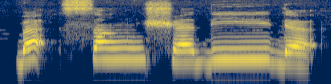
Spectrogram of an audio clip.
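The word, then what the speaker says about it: بَأْسًا شَدِيدًا: Pada lafaz ini hukumnya ikhfa karena huruf sin berharkat fathah tanwin bertemu huruf shin. Huruf shin sendiri merupakan salah satu huruf ikhfa. Cara membacanya pun sama. Dibaca samar dengan dengung dan ditahan selama 3 harokat. Pada waktu mengucapkan huruf nun mati, sikap lidah dan bibir dipersiapkan menempati huruf shin.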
